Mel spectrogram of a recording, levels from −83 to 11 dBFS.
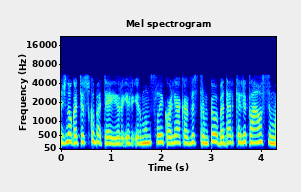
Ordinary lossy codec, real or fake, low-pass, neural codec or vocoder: MP3, 32 kbps; fake; 5.4 kHz; codec, 24 kHz, 0.9 kbps, DualCodec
